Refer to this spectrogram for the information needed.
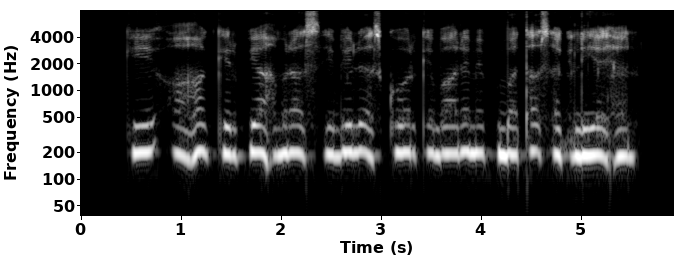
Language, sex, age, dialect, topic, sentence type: Maithili, male, 18-24, Bajjika, banking, statement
